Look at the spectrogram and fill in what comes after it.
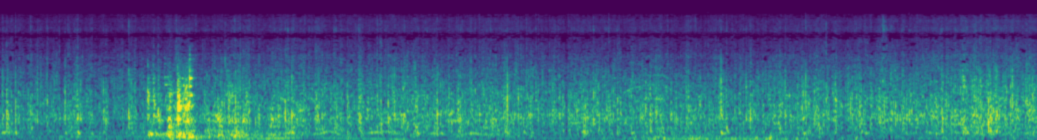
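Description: Steady rain, an even hiss, with one loud clatter of firewood being handled at the pickup about two seconds in.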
